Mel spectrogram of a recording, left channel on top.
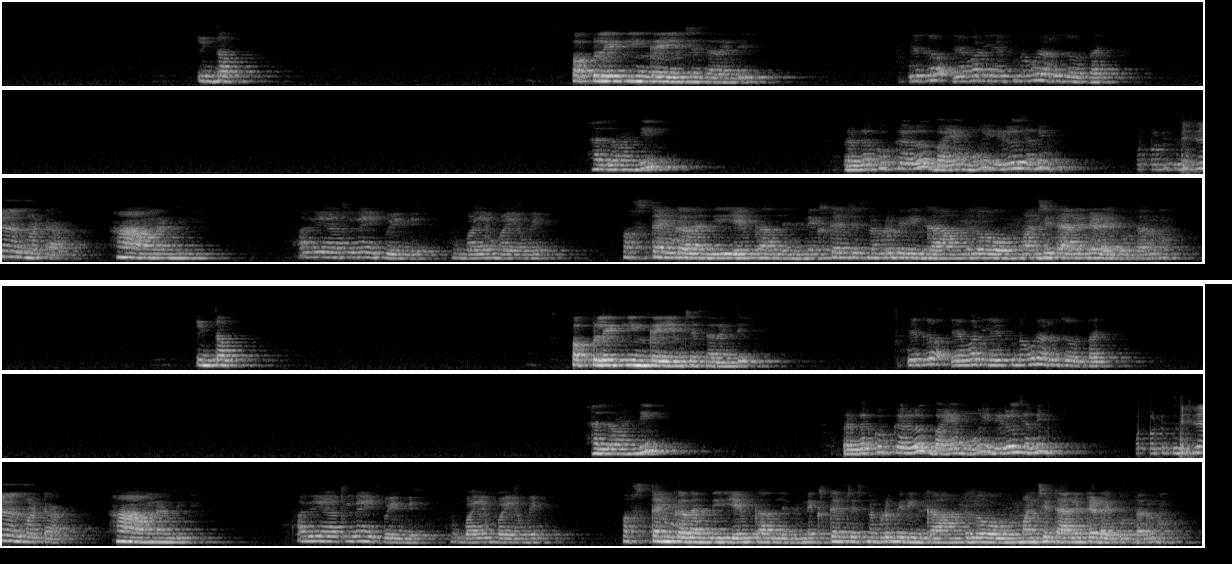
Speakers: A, on the right (about 60°); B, on the right (about 20°).
A: ఇంత
B: పప్పులే కి ఇంకా ఏం చేసారండి
A: ఇట్లో ఎవరు లేకున్నా కూడా ఆ రోజు టై
B: హలో అండి
A: ప్రెషర్ కుక్కర్ భయము ఎన్ని రోజులనీ <inaudible> అన్నమాట
B: హా అవునండి
A: అది అట్లనే అయిపోయింది భయం భయమే
B: ఫస్ట్ టైం కదండి ఏం కాదులేండి నెక్స్ట్ టైం చేసినప్పుడు మీరు ఇంకా అందులో మంచి టాలెంటెడ్ అయిపోతారు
